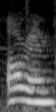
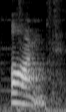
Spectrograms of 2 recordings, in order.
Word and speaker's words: aren't: Nothing wrong with this sentence, but what was wrong was my pronunciation. They aren't hungry. It's wrong. It should be they aren't. They aren't. There's only one syllable in it.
